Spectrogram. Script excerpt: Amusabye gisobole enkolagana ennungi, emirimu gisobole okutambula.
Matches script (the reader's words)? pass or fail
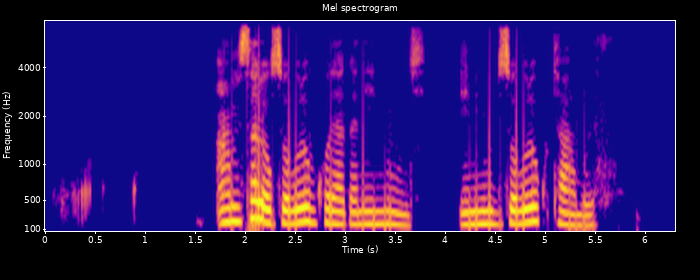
pass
